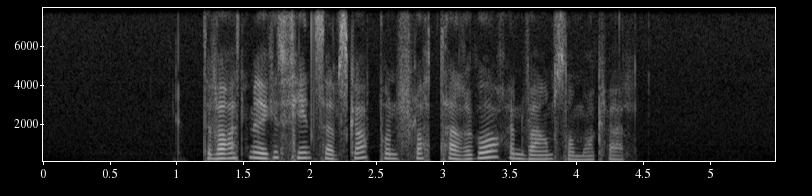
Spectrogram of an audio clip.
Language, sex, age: Norwegian, female, 23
